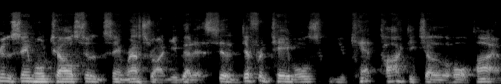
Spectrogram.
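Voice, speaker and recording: With a Canadian accent, a man talks at a very fast pace with hardly any pauses, his medium pitch showing ordinary variation and his voice somewhat breathy. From Canada. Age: 60s. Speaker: former hockey player. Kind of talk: interview. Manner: animated.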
